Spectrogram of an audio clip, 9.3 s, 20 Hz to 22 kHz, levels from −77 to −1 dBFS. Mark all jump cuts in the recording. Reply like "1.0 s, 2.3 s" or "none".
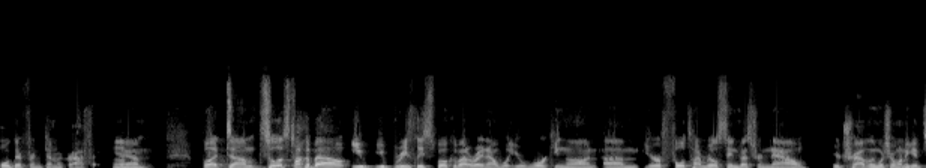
1.1 s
